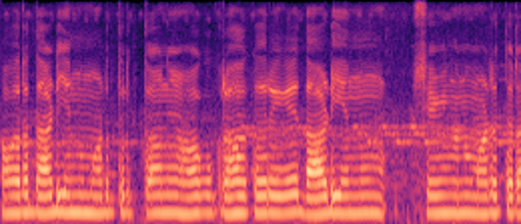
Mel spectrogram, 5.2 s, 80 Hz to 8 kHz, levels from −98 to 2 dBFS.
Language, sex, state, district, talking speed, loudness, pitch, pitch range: Kannada, male, Karnataka, Gulbarga, 115 wpm, -15 LUFS, 180 Hz, 180-185 Hz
